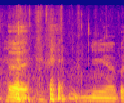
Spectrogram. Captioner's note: laughter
